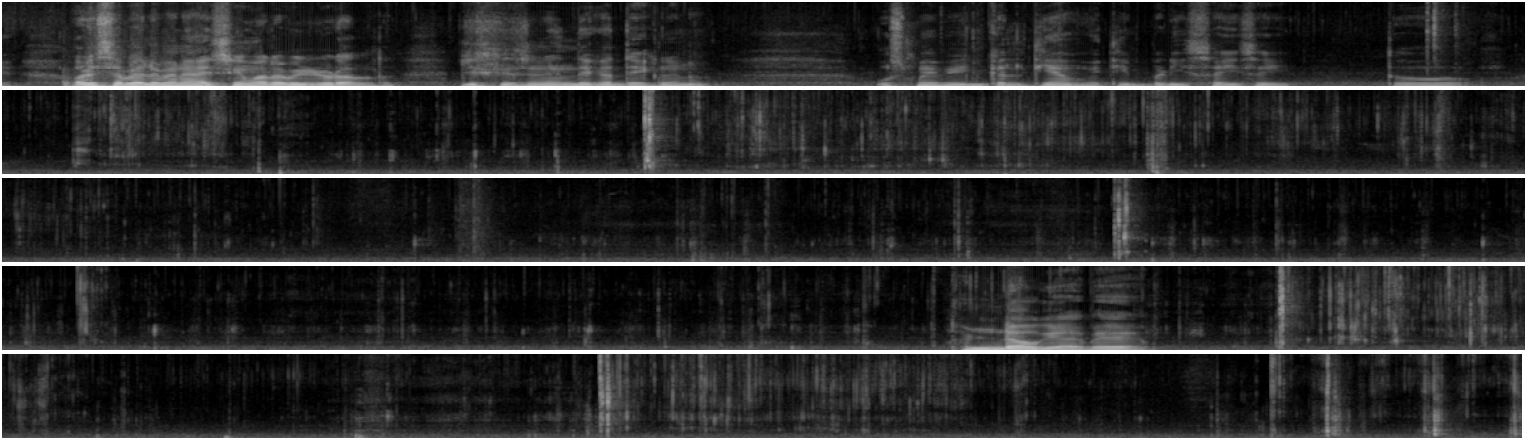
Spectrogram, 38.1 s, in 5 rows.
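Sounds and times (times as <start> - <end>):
chewing crunchy food: 7.7 - 27.8, 28.6 - 38.0.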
